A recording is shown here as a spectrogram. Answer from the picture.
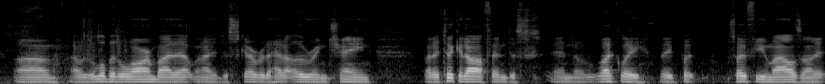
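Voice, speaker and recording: The intonation stays monotone and flat. A man rattles along at a very fast pace. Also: medium pitch for a man. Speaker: vintage motorcycle seller and carburetor specialist. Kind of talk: casual walk-around narration to camera.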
